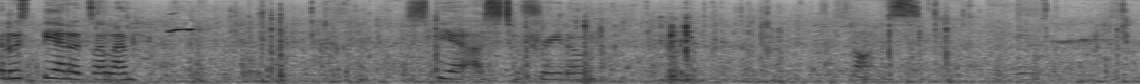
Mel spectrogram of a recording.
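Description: Water splashes and churns under a pedal boat's paddle wheel.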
